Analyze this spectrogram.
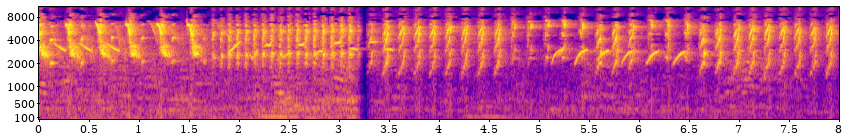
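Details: Long-tailed shrike song, used to encourage young or non-singing shrikes: rapid rhythmic chattering notes about three per second, ending with a series of upward-curving whistled notes.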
